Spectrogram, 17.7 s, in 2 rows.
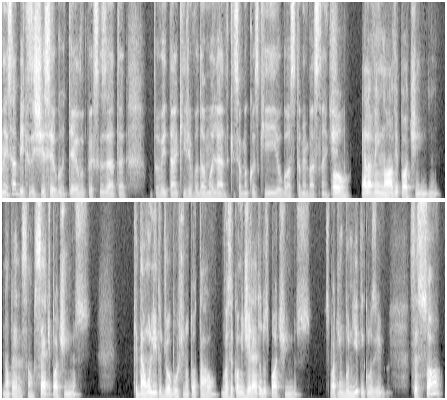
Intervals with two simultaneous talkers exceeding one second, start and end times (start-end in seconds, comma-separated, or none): none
